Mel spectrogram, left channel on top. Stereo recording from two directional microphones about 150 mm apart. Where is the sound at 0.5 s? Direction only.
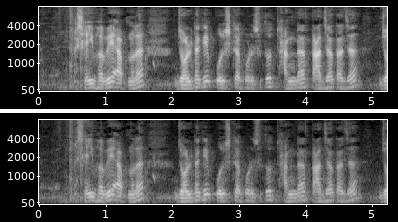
25° right (ahead or behind).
